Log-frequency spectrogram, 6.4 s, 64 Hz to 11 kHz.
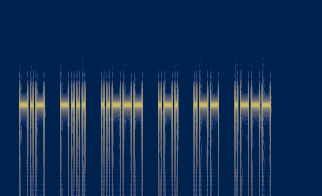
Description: Morse code, heard as a keyed tone, about 21 wpm, spaced as for 16 wpm, 700 Hz. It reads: KB2RWJ
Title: USA Call Signs - 6 Characters - 2x Character Spacing - 22wpm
